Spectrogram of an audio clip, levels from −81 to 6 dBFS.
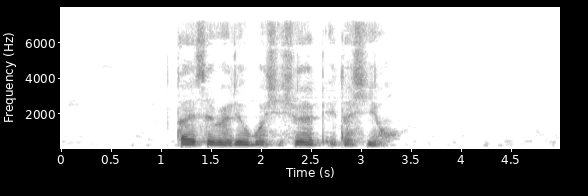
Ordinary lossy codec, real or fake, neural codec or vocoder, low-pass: MP3, 48 kbps; real; none; 7.2 kHz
